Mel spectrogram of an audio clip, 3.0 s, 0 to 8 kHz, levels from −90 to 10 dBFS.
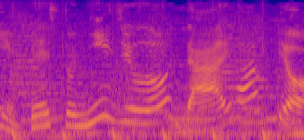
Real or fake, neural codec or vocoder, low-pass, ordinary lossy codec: real; none; none; none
